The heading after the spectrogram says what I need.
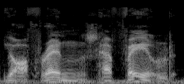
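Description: A man doing the Emperor, slow and sinister. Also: low-pitched, sharp tone, a little hiss or hum, heavily acted, rough recording. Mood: gloating. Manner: slow, drawn-out menacing delivery. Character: sinister old male emperor, cold and gloating.

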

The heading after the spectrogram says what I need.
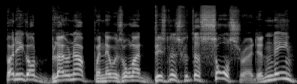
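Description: A man's voice: high voice, huge pitch swings, racing, fairly bright tone, dry recording, clean studio sound, pitched above the performer's own voice, heavily acted. A man voicing a fussy, nervous university bursar who stammers and is anxiously polite. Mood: flustered. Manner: flustered, stammering, overly polite.

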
